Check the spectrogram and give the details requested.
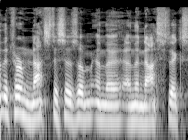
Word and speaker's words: Gnostic: Very often you hear the term Gnosticism and the Gnostics. It's spelled Gnostic, but don't pronounce it that way. It comes from the Greek term gnosis. There you can use the hard G, gnosis, which means knowledge.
